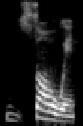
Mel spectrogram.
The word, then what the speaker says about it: Samhain: parce que c'est vrai que je dis sa main moi à chaque fois.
